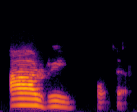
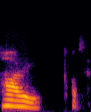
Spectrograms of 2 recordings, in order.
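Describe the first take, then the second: First: The name starts directly on the vowel. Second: The name starts with a breathy h sound. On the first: "if the breathing was the other way around, then I would say" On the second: "rough breathing ... pronounced as an aspiration ... So it's a ha sound"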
